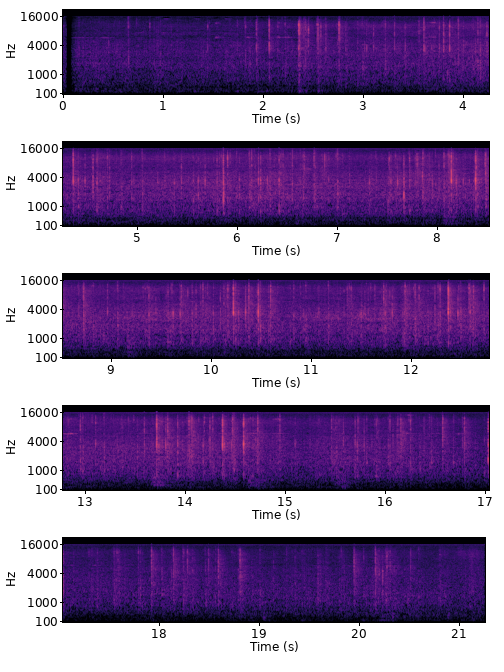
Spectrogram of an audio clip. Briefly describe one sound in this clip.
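A model train rattles and clicks along the tracks close by.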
